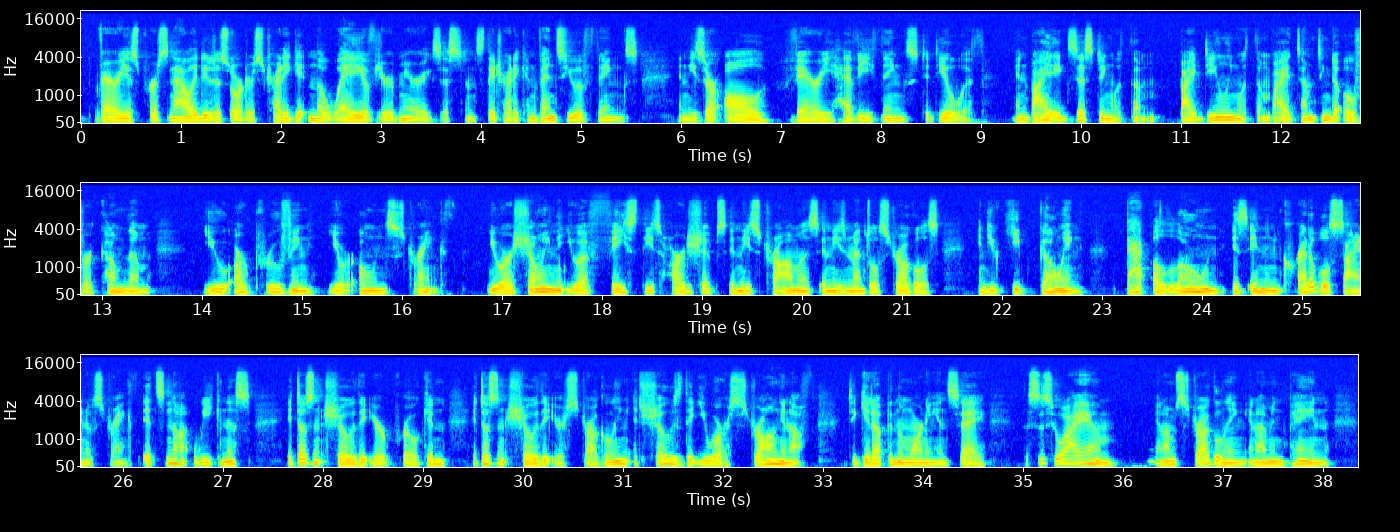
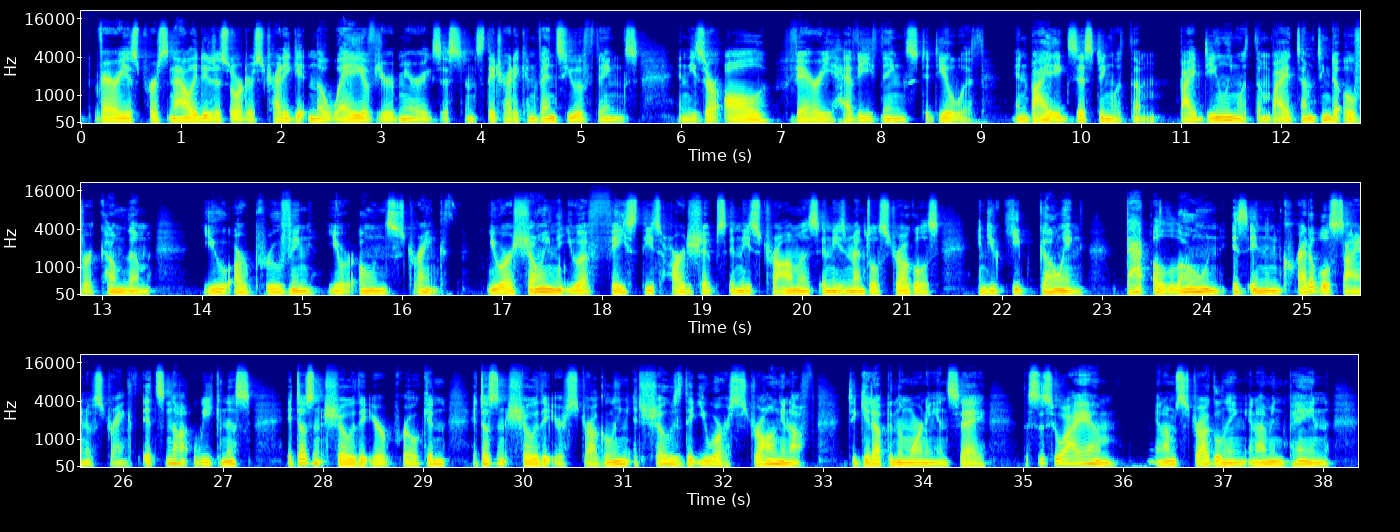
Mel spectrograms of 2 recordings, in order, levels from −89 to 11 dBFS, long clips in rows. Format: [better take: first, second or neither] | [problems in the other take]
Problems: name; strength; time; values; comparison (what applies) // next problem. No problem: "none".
second | hiss; faint; throughout; 25 dB below the speech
